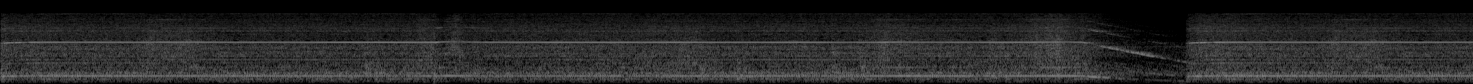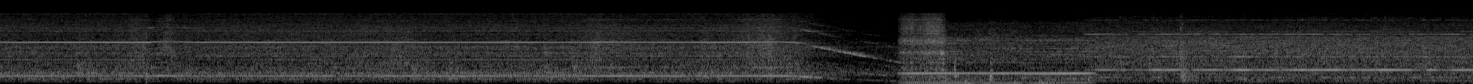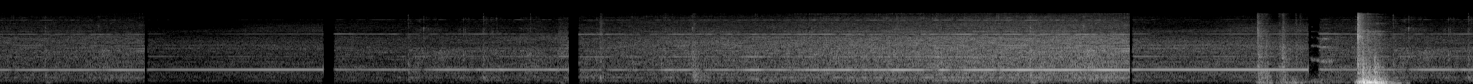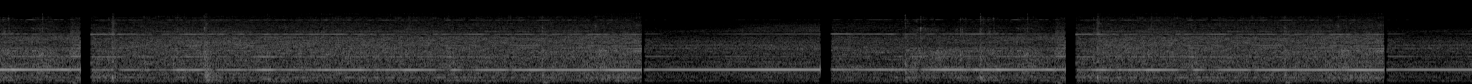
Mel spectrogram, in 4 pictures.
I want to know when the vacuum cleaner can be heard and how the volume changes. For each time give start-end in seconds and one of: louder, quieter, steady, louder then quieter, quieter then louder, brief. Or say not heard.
0.0-58.8 louder then quieter.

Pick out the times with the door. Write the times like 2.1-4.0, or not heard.
42.0-43.5.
